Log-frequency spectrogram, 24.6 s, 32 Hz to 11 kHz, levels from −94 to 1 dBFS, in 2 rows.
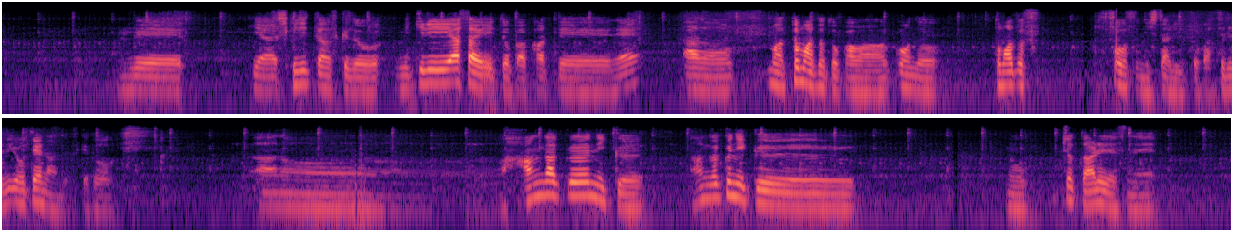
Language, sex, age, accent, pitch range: Japanese, male, 20-39, native, 110-160 Hz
